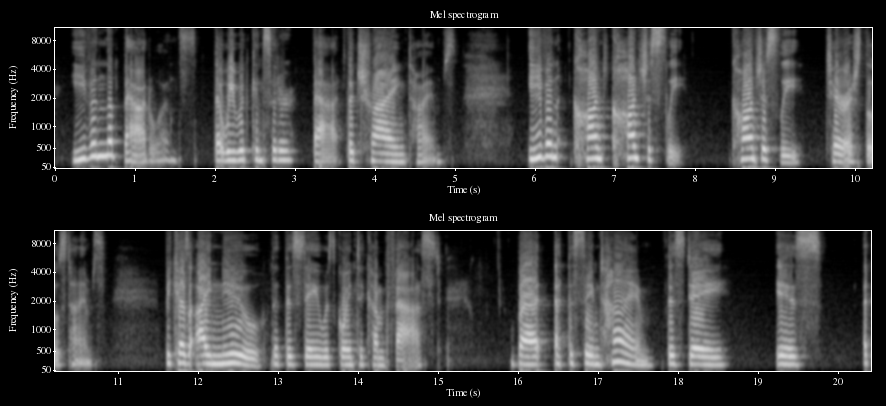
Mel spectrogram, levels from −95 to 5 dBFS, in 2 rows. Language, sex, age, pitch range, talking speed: English, female, 30-49, 180-210 Hz, 110 wpm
